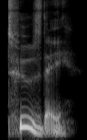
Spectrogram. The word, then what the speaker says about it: Tuesday: So this pronunciation change or difficulty comes from the first two letters of Tuesday, which are T-U. – Yeah, and these letters change their pronunciation in other words too. It's not just Tuesday. – That's right. So when we have the letters T-U in the middle of a word, we always pronounce them as ch, just like the first sound in cheese, the food.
